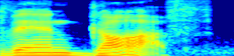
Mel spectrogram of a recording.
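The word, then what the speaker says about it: van Gogh: let's get ready to name van gawk now I've heard it I've heard it pronounced van goof um there's a Scottish gentleman that uh that I'm familiar with and he calls him van goof so I suppose is probably a regional thing um where you're from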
